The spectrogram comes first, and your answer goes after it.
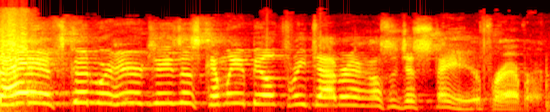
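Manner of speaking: high, eager Peter blurting out. Retold or imitated. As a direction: Peter babbling excitedly to Jesus. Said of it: "He said".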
